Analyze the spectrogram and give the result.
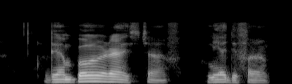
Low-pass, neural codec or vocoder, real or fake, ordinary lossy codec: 7.2 kHz; codec, 16 kHz, 4 kbps, X-Codec, HuBERT features, trained on LibriSpeech; fake; none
